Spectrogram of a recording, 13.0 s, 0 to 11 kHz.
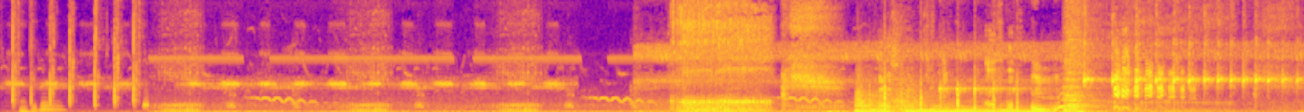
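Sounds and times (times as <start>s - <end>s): pulsing cricket-like chirp: 0.0s - 13.0s
cartoon snoring with whistle: 6.1s - 12.4s.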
